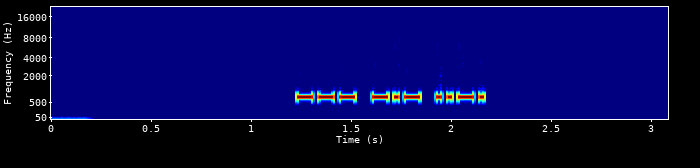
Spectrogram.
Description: Morse code, heard as a keyed tone, about 46 wpm, 700 Hz. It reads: OKF
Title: USA Call Sign Postfixes - 3 Letters 45wpm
